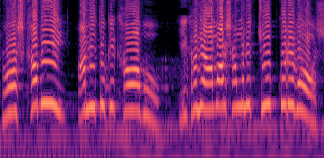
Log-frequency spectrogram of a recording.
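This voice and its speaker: A woman's voice: very high voice, normal speed. A woman voicing a bossy male mystic holy man in a comic cartoon, with a commanding, chanting delivery. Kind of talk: Bangla comic cartoon voice acting. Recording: music behind.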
